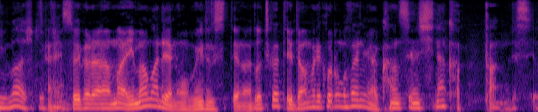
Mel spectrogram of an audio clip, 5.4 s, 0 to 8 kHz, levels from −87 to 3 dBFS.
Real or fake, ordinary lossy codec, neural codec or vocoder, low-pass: fake; none; codec, 16 kHz, 2 kbps, FreqCodec, larger model; none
